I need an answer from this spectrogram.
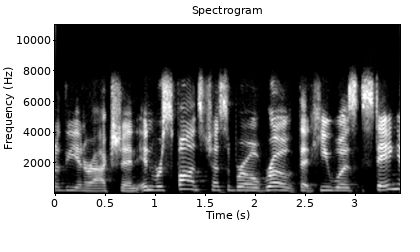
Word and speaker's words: Chesebro: And I'm sure Chesebro is the way to pronounce it, but anybody who decides to represent Trump, I'd like to pronounce his name Cheesy Bro going forward.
